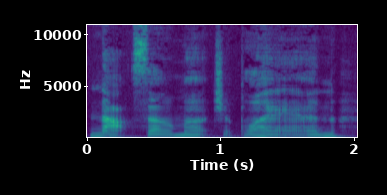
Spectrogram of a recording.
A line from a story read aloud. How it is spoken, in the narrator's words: Lucy chuckled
